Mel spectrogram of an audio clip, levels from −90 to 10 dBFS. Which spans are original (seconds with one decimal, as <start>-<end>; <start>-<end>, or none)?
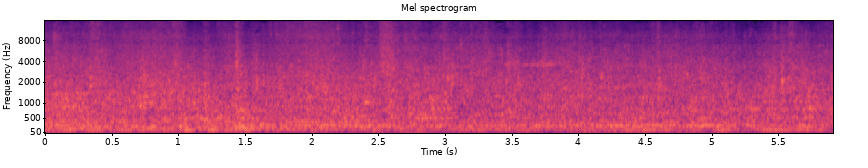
0.0-3.4; 5.2-5.9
